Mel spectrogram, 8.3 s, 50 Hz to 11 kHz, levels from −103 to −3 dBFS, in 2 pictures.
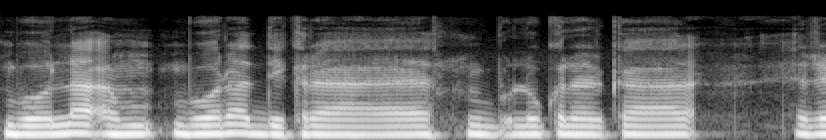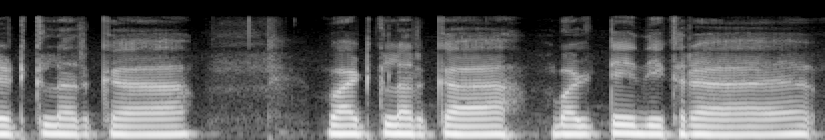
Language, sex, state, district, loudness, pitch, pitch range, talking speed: Hindi, male, Jharkhand, Garhwa, -13 LUFS, 150 Hz, 145-155 Hz, 125 wpm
